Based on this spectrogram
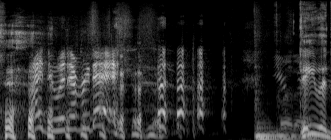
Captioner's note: laughs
